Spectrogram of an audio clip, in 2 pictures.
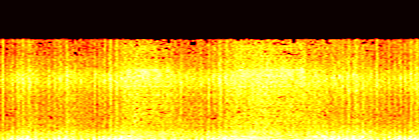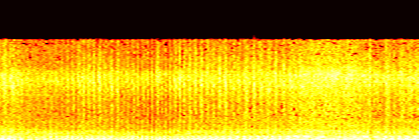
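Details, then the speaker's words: Rusted Predator small single-cylinder engine run with no head gasket, after running a while: revs unevenly with a rough, chuffing exhaust note and irregular pops; gas blowing out the side of the head, with backfiring. "yeah it's definitely starting to leak right there blowing out the side of the head right there"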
